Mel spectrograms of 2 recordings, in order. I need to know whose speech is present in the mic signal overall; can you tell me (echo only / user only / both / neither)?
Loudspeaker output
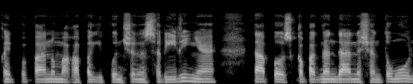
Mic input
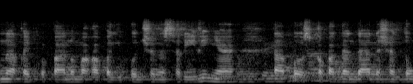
both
